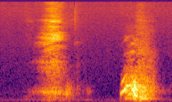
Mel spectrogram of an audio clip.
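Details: Late-night sneezing fit during a cold; woke from a strong nose tickle and sneezed into a pillow trying to be quiet: a sharp indrawn breath, then a forceful burst.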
